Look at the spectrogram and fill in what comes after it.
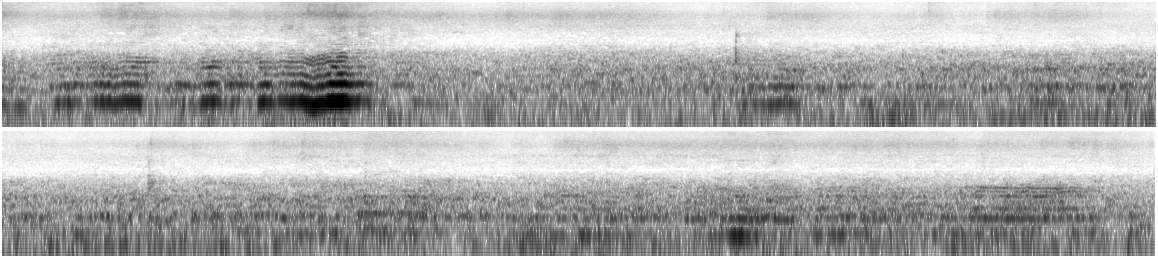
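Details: Kept honeybees humming. One bee zooms past loudly early on, its buzz swelling and slightly rising, then the colony settles into a softer, steady drone with faint harmonic tones.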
